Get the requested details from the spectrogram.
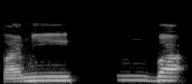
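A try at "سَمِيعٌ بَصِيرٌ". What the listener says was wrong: বা, একটু বেশি গুন্না করতে হবে। সদ ইয়া র, তিনটে একসঙ্গে বলতে হবে।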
